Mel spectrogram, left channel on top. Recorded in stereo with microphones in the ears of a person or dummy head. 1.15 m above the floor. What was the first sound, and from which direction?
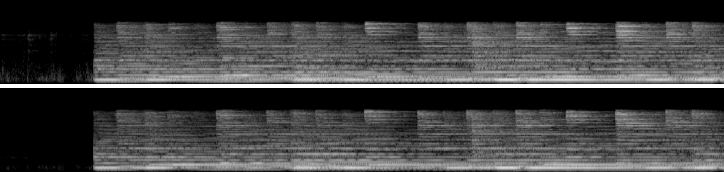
A guitar, 50° right (ahead or behind).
